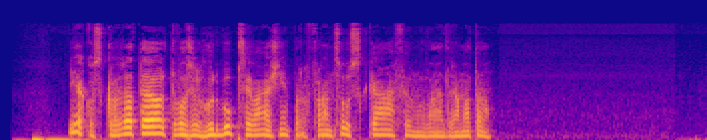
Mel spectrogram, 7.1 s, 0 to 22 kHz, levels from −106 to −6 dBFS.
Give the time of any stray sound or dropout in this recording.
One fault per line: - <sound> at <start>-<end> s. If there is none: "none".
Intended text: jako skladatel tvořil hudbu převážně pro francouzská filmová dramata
none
